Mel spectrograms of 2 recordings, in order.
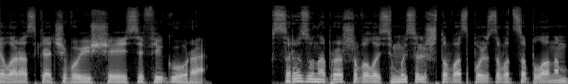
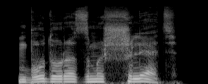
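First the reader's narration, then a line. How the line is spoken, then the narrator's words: Hiss. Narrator (Russian): прошипел Гарри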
